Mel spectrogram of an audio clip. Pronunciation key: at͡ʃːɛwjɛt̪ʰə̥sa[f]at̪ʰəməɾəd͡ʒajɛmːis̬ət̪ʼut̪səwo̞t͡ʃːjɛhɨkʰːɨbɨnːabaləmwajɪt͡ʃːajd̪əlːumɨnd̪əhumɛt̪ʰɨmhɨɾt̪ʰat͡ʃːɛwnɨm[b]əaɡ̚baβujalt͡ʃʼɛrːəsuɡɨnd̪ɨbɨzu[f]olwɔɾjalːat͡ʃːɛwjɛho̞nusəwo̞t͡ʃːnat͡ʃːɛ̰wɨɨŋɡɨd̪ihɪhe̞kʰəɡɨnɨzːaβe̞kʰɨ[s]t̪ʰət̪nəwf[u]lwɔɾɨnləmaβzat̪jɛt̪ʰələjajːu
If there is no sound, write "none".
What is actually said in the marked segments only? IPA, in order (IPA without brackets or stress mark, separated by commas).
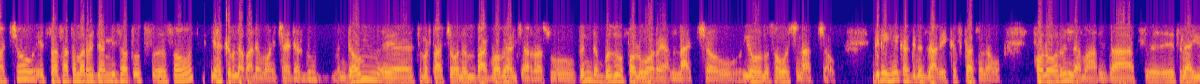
s, b, f, f, o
